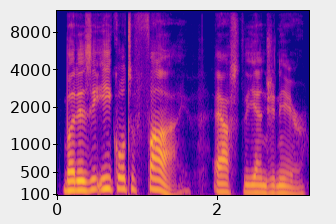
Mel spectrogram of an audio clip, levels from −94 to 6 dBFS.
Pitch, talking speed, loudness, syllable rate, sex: 150 Hz, 170 wpm, -16 LUFS, 5.0 syllables/s, male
